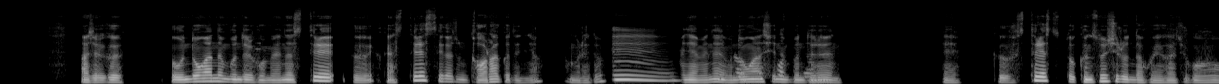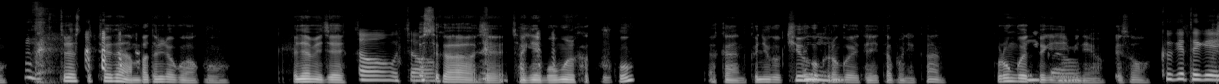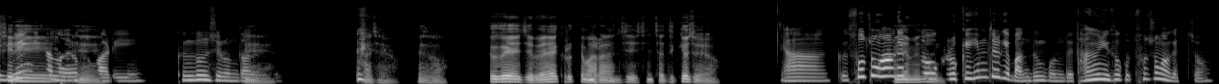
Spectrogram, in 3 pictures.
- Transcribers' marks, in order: distorted speech; laugh; other background noise; laugh; laugh; tapping
- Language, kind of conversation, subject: Korean, unstructured, 스트레스가 쌓였을 때 어떻게 푸세요?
